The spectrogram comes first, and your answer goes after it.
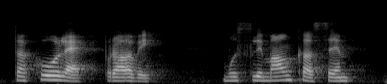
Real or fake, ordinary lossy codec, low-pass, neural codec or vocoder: fake; Opus, 64 kbps; 7.2 kHz; codec, 16 kHz, 0.8 kbps, ZipCodec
